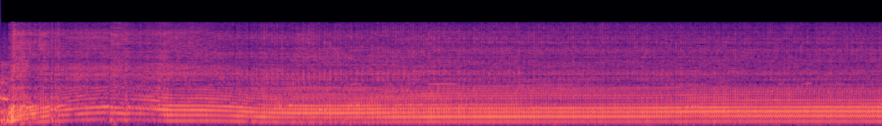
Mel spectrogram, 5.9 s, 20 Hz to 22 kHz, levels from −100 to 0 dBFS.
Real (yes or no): yes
